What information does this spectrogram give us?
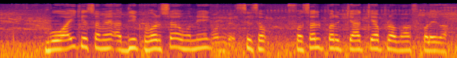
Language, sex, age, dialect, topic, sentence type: Hindi, male, 18-24, Marwari Dhudhari, agriculture, question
